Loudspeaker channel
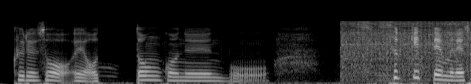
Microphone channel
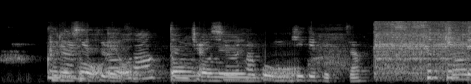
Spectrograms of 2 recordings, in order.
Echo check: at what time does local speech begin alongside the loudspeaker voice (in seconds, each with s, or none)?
0.5 s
